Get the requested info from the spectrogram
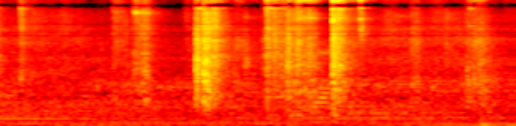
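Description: Coins clinking on a shop counter as change is counted out, a few sharp chinks about halfway through and again near three seconds in.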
